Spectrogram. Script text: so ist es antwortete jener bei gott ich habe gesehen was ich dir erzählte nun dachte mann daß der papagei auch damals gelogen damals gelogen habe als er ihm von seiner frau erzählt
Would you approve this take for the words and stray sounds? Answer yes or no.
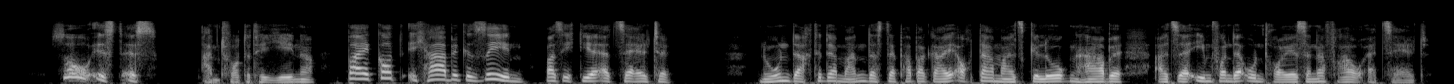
no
